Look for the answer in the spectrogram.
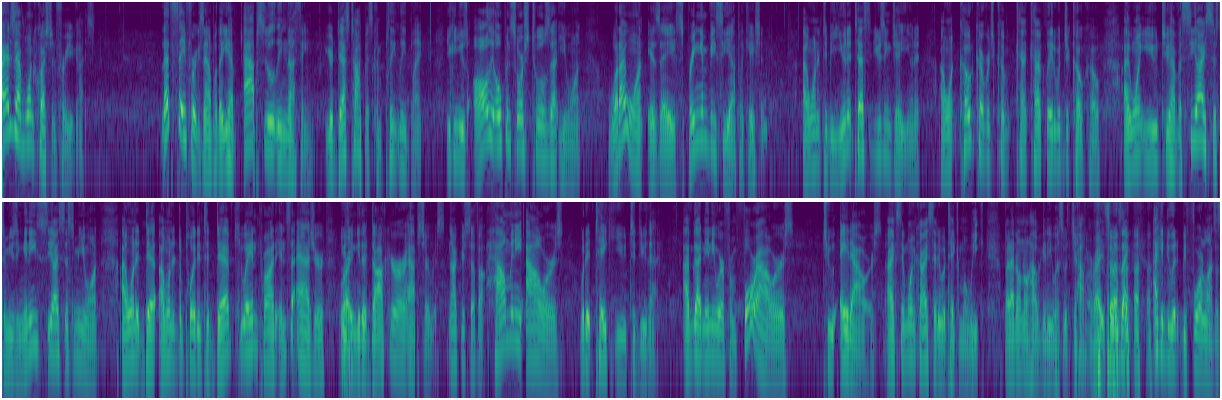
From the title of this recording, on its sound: LIVE at Microsoft Ignite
